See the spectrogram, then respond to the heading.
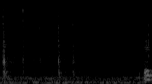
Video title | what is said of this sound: What shape do we see in the object? | if I tap on it it makes the tapping sound it's very quiet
